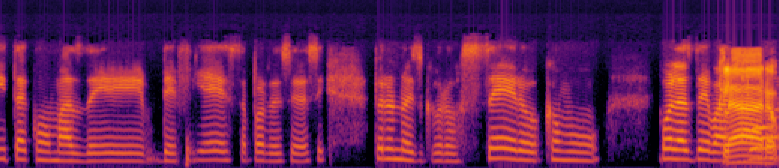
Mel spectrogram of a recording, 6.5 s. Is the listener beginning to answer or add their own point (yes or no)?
yes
